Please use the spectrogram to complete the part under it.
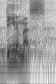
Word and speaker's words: dynamis: So the Greek word is dynamis. So it's spelled D-Y-N-A-M-I-S. So think dynamite, okay?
